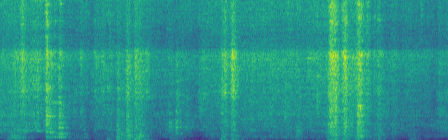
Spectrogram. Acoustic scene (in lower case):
kitchen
